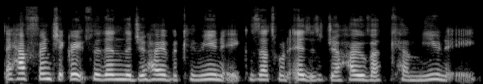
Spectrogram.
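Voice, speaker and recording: A woman's voice: on the high side, flat delivery, fast, slight background noise. A woman, co-hosting a stream in casual, blunt chat and reading posts aloud. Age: 20s. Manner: chatty, blunt, swears casually. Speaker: stream co-host.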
